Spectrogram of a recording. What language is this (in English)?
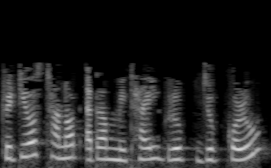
Assamese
